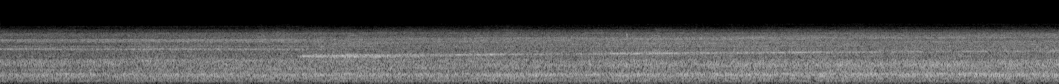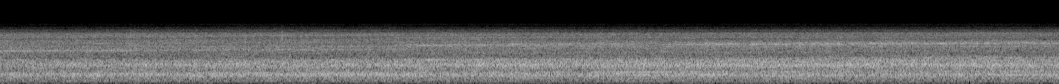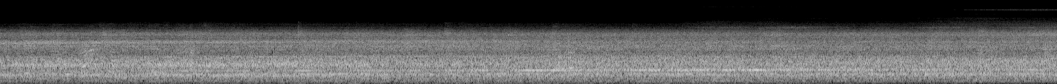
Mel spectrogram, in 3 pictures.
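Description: Metro train heard from inside the carriage while it stands at a station platform: a steady rushing hum of the train's equipment with faint whines that rise slowly in pitch, the whole growing gradually louder.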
